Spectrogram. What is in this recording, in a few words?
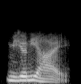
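"meuniÊre", English, Indian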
